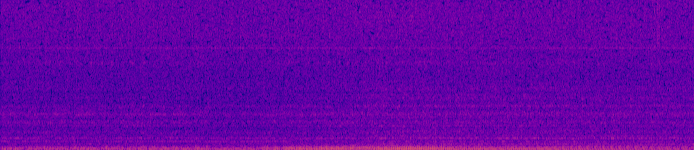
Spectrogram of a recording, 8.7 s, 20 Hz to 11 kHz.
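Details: Subaru STI after installing a 20G-XT turbo, bigger injectors, new turbo inlet and a limp tune: low idle rumble swelling and sagging unevenly when stopping or after revving stationary; idle hunting, owner suspects a vacuum leak.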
